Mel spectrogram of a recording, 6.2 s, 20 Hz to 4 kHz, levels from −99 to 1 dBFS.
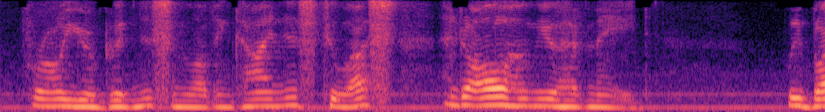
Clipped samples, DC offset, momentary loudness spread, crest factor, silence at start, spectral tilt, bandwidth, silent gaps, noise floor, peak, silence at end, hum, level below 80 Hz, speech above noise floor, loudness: under 0.1%; under 0.1%; 24 LU; 18 dB; 0 s; -11.5 dB/octave; 4 kHz; none; -45 dBFS; -10 dBFS; 0 s; none; -54 dBFS; 20 dB; -26 LUFS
